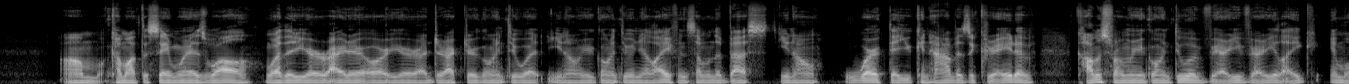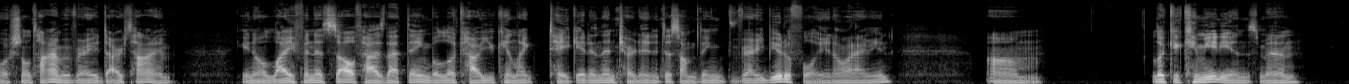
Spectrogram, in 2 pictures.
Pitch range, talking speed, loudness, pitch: 85-95 Hz, 205 wpm, -22 LUFS, 90 Hz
